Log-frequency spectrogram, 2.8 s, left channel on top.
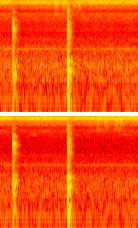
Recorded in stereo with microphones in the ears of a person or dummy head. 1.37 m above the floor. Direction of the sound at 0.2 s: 10° left (ahead or behind).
